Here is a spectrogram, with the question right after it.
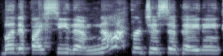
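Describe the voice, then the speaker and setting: A woman speaks in an animated, bright and sharp tone at a high pitch. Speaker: kindergarten teacher. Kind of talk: informal teaching advice video.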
